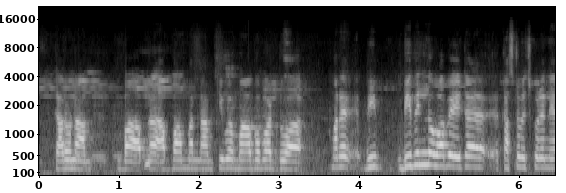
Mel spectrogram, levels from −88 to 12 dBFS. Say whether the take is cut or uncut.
uncut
